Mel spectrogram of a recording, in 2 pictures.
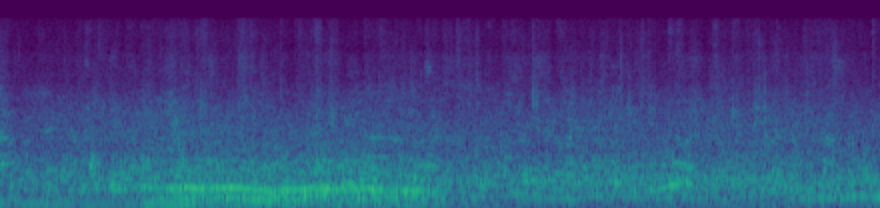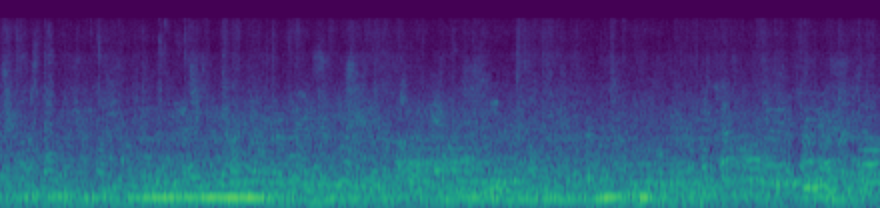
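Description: A crowd of men and women murmurs and talks quietly outdoors.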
